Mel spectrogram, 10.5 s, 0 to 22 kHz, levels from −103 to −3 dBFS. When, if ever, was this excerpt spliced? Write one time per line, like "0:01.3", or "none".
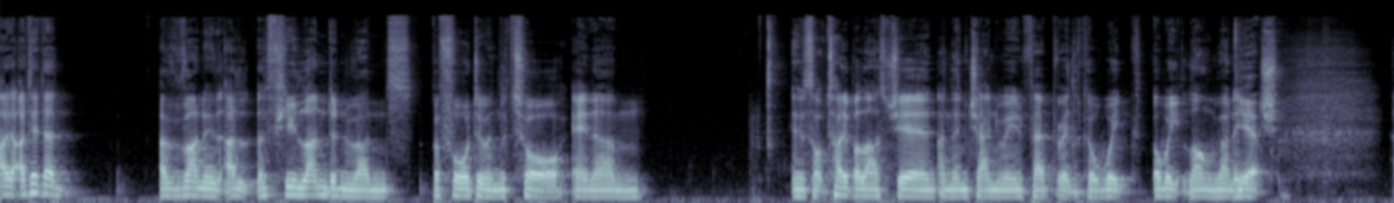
0:07.0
